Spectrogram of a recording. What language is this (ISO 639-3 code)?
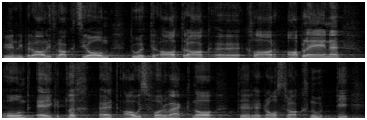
gsw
